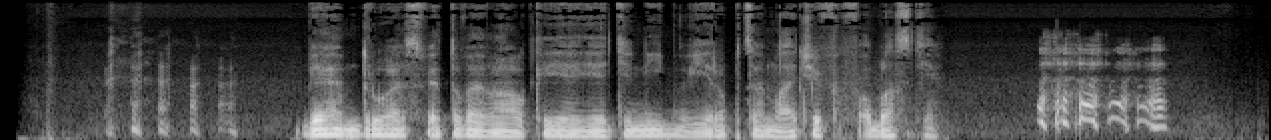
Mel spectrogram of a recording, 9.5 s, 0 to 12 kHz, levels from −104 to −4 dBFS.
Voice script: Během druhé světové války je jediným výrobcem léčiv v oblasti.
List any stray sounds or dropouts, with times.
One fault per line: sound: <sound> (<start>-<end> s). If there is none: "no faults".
sound: laugh (0.8-1.8 s)
sound: laugh (7.8-8.8 s)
